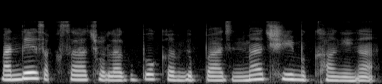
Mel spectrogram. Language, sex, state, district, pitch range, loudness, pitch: Garo, female, Meghalaya, West Garo Hills, 190-230 Hz, -17 LUFS, 210 Hz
